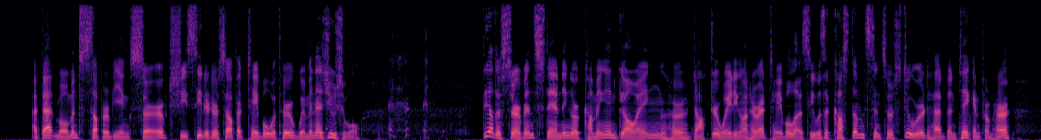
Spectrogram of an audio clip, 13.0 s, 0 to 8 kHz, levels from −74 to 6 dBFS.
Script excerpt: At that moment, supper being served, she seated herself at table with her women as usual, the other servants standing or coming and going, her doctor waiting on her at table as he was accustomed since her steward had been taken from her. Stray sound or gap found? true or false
true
